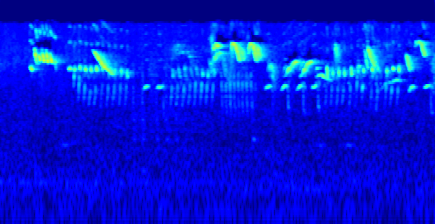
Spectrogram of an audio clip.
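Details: Variegated red factor canary in waterslager melody, delivering bright, high-pitched warbled phrases and quick rippling trills that flow almost without pause, against faint steady noise.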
